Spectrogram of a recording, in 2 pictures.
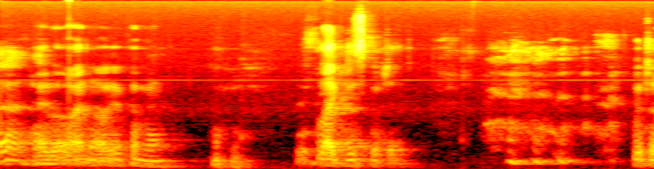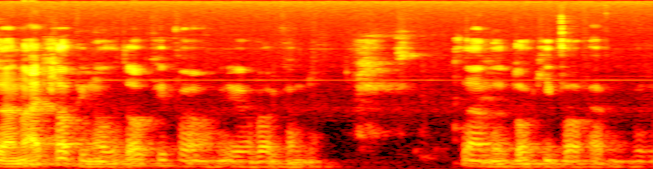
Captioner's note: laughs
